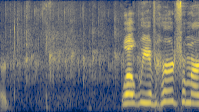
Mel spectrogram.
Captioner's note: applause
